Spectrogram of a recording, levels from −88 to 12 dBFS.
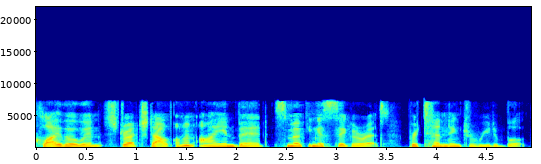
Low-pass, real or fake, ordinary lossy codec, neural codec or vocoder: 7.2 kHz; real; AAC, 32 kbps; none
